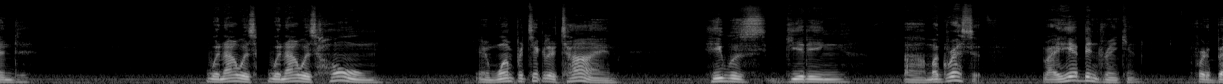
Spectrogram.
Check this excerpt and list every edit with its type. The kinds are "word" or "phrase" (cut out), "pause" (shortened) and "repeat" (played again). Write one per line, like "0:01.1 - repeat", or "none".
0:02.6 - repeat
